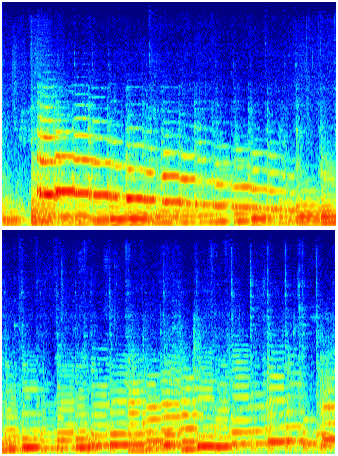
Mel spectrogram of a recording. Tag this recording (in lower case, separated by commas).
playing double bass, double bass, music, brass instrument, musical instrument, saxophone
